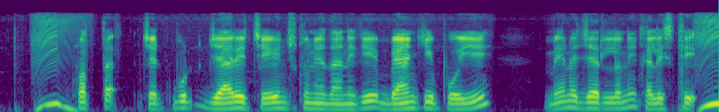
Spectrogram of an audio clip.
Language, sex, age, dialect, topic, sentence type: Telugu, male, 18-24, Southern, banking, statement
